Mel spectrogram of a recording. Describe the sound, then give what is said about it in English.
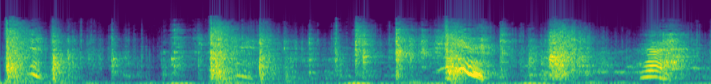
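A man smashes a sledgehammer into the wooden post holding a hammock on the front lawn again and again, heavy irregular thuds and cracks, while voices exclaim and talk between and over the blows. “Jug, hand me that sledgehammer.”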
